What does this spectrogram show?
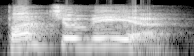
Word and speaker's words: Pancho Villa: Glad you learned how to pronounce Pancho Villa. Pancho Villa.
